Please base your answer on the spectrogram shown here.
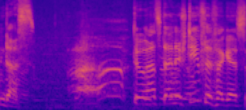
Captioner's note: William yells; laughs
